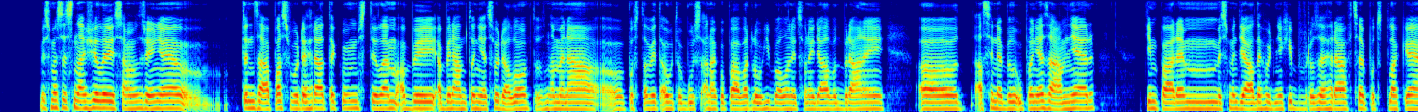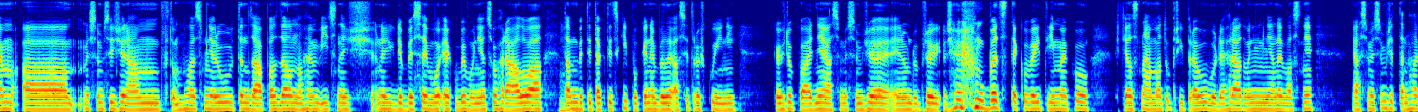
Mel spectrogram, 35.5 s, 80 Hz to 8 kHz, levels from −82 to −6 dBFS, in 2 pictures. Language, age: Czech, 20-39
